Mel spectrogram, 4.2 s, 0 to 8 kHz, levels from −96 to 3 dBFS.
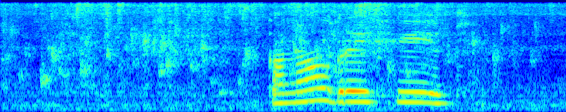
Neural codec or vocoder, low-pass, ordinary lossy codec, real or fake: none; 7.2 kHz; none; real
